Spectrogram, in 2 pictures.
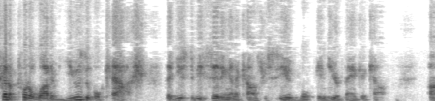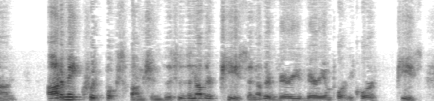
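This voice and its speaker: A man with an American accent speaks at a very fast pace. His pitch is fairly high and his intonation lively. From US Upper Midwest, Fargo, North Dakota. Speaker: software company co-owner presenting. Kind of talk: webinar presentation. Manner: casual, many fillers and repetitions.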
